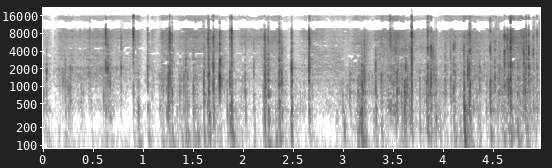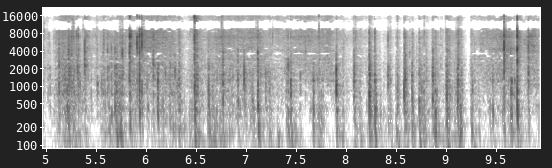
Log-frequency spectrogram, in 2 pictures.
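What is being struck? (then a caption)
Foil-lined plastic snack bag. A hand-sized yellow Huligan pretzel crush chip bag made of foil-lined plastic film and filled with snacks is held in both hands and crinkled and squeezed with the fingertips. Dense, bright crackling crinkles come in rapid sharp bursts with almost no low end, each snap cutting off instantly. The rustling runs continuously, swelling and easing as the bag is worked.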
